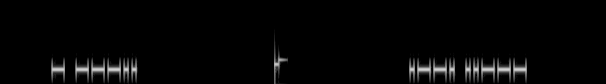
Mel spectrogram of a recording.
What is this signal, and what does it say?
Morse code, heard as a keyed tone, about 30 wpm, 700 Hz. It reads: T8 P2
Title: Single-Letter Single-Number 30wpm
